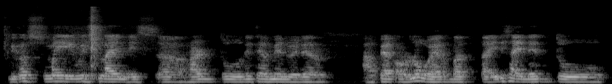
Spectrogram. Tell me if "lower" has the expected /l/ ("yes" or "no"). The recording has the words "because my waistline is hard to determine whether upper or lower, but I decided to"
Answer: no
